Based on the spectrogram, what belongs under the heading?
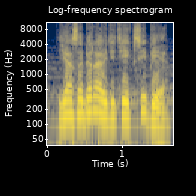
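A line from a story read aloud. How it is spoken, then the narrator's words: Plain. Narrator (Russian): сказала она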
